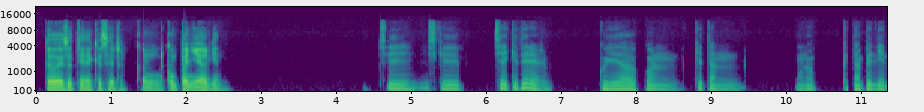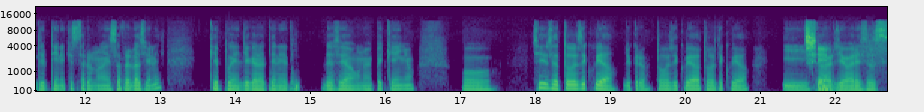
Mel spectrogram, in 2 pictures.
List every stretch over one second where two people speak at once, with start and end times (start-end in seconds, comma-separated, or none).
none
